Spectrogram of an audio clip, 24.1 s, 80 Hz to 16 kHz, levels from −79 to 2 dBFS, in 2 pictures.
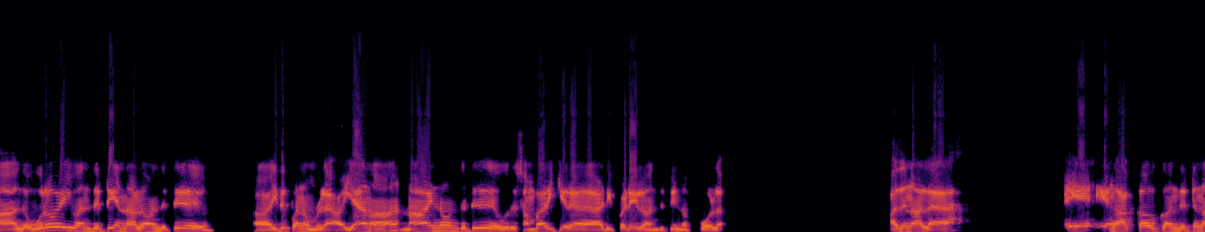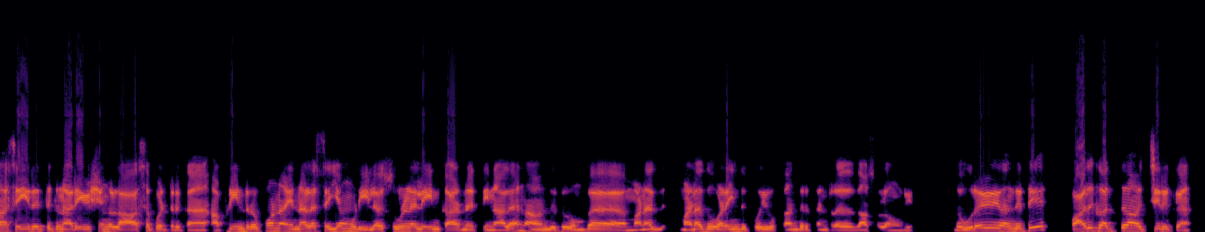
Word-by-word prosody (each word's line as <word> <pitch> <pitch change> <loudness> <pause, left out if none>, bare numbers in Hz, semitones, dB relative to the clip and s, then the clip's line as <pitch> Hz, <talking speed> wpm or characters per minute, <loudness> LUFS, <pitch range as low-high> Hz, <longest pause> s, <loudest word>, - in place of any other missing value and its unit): அந்த 150 +1 0
உறவை 220 +3 +2
வந்துட்டு, 170 +2 0
என்னால 165 -1 +1
வந்துட்டு 160 +3 0 1.0
இது 195 - 0
பண்ண 175 -3 +1
முடியல. 125 -3 +2 0.3
ஏன்னா 175 -2 +1 0.3
நான் 180 +5 +2
இன்னும் 190 +1 0
வந்துட்டு 180 +1 -1 0.3
ஒரு 140 0 0
சம்பாதிக்கிற 160 +1 +1 0.3
அடிப்படையில 140 +1 0
வந்துட்டு 135 +3 -3
இன்னும் 135 -2 -4
போல. 130 0 +1 1.8
அதுனால, 170 0 +2 1.4
எ - - +4 0.3
எங்க 165 0 +2
அக்காவுக்கு 180 0 -2
வந்துட்டு 160 0 -1
நான் 155 -1 0
செய்றதுக்கு 160 0 +1
நறைய 140 +2 +3
விஷயங்கள் 155 0 +2
ஆசைப்பட்டுருக்கேன். 135 -3 -2
அப்டின்றப்போ 155 +2 -2
நான் 170 -2 +2
என்னால 150 +3 +2
செய்ய 165 +2 +1
முடில. 140 -3 +1
சூழ்நிலையின் 160 -2 +1
காரணத்தினால 130 -2 0 0.2
நான் 135 - +1
வந்துட்டு 145 +2 -1
ரொம்ப 135 +2 -3 0.4
மனது 145 -11 0 0.2
மனது 150 +5 0
உடைந்து 150 +2 0
போய் 145 +1 +1
உக்காந்துருக்கன்றத 135 -4 -3
தான் 125 0 -2
சொல்ல - - -3
முடியும். 110 0 -10 0.3
அந்த - - -3
உறவை 195 +5 +3
வந்துட்டு 170 +5 0 0.4
பாதுகாத்து 185 -3 0
தான் 190 - +2
வச்சிருக்கேன். 160 0 0
155 Hz, 130 wpm, -23 LUFS, 140-170 Hz, 1.8 s, எ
